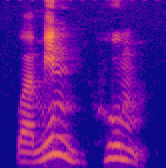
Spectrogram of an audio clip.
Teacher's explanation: ketika ada nun sukun bertemu dengan ha maka harus dibaca jelas atau terang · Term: izhar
